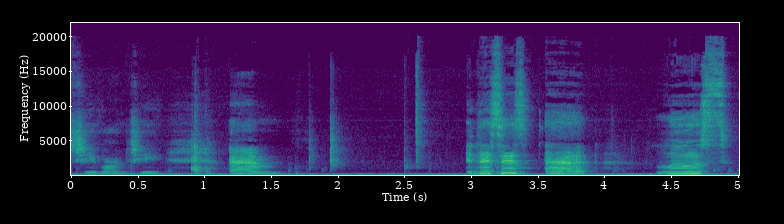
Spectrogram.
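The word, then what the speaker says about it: Givenchy: Not Gavinci. Givvoni.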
